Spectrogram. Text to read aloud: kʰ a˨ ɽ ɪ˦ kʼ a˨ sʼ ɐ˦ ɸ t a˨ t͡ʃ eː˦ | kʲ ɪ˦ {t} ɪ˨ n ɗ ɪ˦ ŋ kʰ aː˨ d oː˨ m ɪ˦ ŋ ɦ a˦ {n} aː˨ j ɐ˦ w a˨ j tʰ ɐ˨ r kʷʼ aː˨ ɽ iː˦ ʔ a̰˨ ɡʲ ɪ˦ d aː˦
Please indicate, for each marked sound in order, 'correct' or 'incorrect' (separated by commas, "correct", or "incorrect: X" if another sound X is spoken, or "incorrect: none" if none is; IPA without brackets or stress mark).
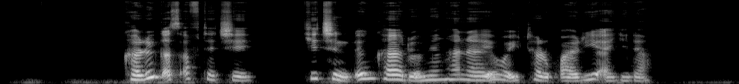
incorrect: t͡ʃ, correct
